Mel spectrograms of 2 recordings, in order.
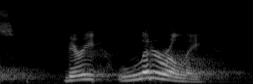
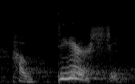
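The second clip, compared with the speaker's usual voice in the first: indignant disgust at her; mock outrage, voicing the offended Pharisee; 3 semitones higher than usual. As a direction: utter it as an affronted objection. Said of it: "He is placing this disgust".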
